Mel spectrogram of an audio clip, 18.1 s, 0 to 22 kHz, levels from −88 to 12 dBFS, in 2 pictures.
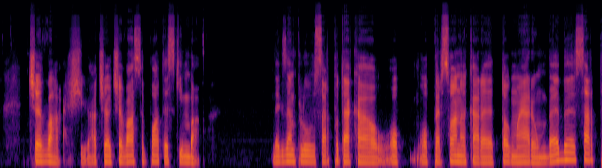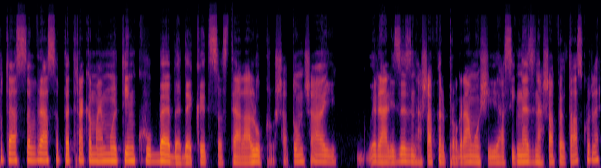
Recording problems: garbled, watery; slightly

